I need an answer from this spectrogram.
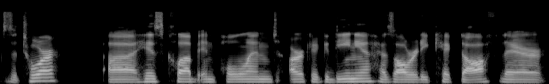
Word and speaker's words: Gdynia: Recently joined a new team that is called Arka Gdynia. Did I pronounce that correctly?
